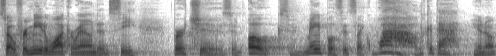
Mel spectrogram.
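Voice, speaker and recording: Speaking at a moderate pace with a Canadian accent, a man holds a medium pitch that moves in very wide swings. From Canada, Vancouver Island. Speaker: lecturer. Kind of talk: lecture. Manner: conversational.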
